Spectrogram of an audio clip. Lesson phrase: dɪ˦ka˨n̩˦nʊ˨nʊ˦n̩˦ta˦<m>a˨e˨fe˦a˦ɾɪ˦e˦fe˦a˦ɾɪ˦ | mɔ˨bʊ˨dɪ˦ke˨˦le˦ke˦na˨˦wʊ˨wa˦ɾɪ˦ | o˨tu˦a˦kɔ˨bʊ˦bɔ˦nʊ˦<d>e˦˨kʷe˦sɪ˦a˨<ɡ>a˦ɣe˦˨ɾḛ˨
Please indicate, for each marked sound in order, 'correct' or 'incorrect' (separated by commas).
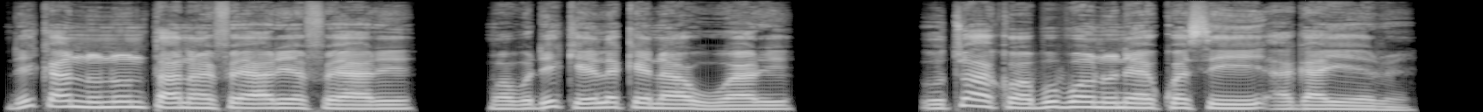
incorrect, incorrect, correct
